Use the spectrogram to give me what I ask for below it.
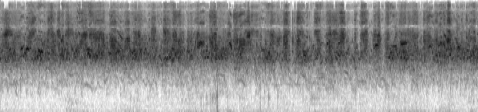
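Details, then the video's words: Aviary colony of budgerigars (Australian budgies) chirping and singing: a steady wall of busy, high-pitched warbling with scattered squawky notes and quick tweets layered on top. "Budgies Singing and Chirping Sound"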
